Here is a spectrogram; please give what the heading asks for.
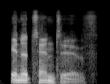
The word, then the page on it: inattentive: British English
